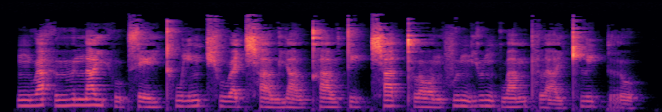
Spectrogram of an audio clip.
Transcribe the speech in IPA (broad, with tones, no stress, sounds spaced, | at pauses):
ŋ u˦˥ a̯ h ɯː˦˥ n a˥˩ j h u˨˩ ʔ s eː˩˦ j kʰ w i˦˥ n t͡ɕʰ u˧ a̯ t͡ɕʰ a˨˩ w j a˩˦ w kʰ a˧ w t i˨˩ ʔ t͡ɕʰ a˥˩ t̚ pʰ l ɔː˨˩ n f ɯ˥˩ ŋ j ɯ˥˩ ŋ k w a˦˥ m pʰ l a˩˦ j kʰ l i˥˩ ʔ p r o˨˩ k̚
